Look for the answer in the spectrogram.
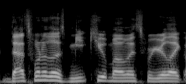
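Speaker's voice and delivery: ordinary delivery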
